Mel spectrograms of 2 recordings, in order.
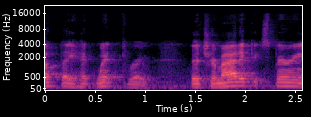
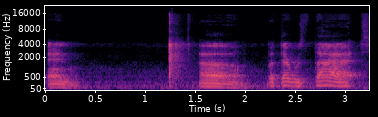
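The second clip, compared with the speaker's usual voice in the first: normal talking voice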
